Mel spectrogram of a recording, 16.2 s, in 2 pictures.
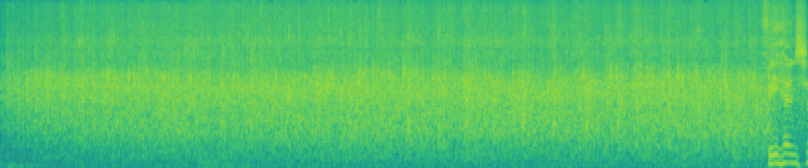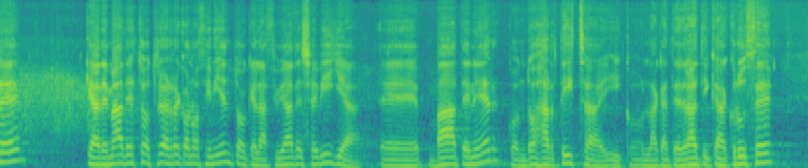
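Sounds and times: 
audience applause: 0:00.0 - 0:09.2
speech: 0:07.7 - 0:08.4, 0:09.0 - 0:16.1.

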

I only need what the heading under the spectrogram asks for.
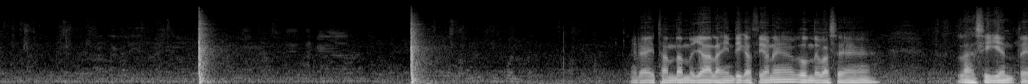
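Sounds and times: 
murmur of noise: 0:00.0 - 0:10.2
wooden hammer knocks signalling procession float bearers: 0:02.0 - 0:02.4, 0:04.1 - 0:04.6
speech: 0:06.4 - 0:08.9, 0:09.6 - 0:10.2.

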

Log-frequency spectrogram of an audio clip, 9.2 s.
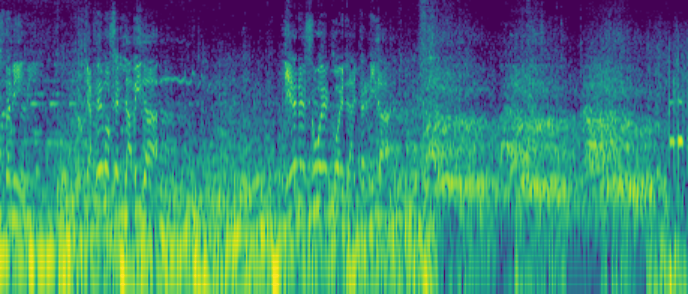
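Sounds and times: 
speech: 0:00.2 - 0:02.9, 0:03.8 - 0:06.0
roaring battle crowd: 0:05.2 - 0:09.1.

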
